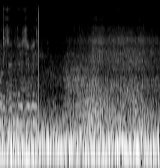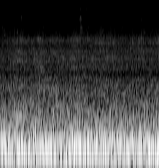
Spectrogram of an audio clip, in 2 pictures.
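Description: Steady low rumble of a Shinkansen bullet train running at speed, heard from inside the passenger cabin.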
